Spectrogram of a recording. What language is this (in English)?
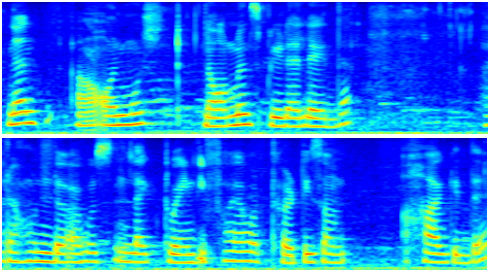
Kannada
